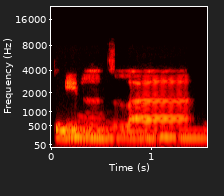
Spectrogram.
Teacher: Dibaca panjang boleh 5, boleh 2 harokat. Illa lamnya dibaca double, ada tasdidnya. Biar tampak doublenya maka ditekan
